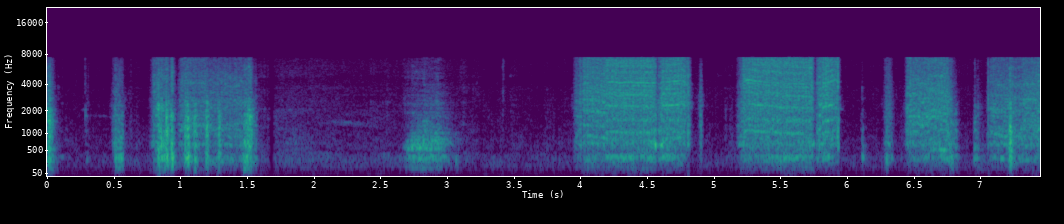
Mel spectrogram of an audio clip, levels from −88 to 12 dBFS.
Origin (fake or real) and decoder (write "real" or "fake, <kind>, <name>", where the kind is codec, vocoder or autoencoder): real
